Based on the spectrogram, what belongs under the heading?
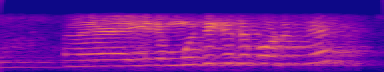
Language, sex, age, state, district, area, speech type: Odia, female, 30-45, Odisha, Balangir, urban, conversation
